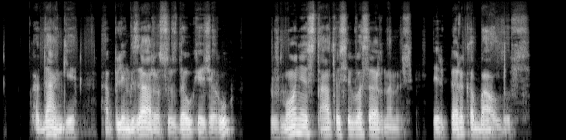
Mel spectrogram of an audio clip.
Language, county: Lithuanian, Vilnius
